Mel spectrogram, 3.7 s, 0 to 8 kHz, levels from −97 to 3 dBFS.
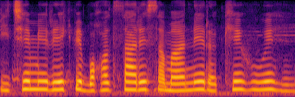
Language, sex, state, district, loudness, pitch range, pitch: Hindi, female, Bihar, West Champaran, -15 LUFS, 215-245 Hz, 240 Hz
